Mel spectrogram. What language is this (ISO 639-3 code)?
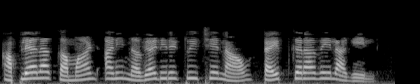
mar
